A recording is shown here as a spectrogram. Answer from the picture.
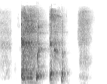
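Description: A woman coughs twice, about half a second apart, then takes a faint breath.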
